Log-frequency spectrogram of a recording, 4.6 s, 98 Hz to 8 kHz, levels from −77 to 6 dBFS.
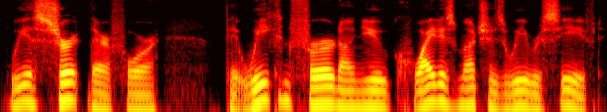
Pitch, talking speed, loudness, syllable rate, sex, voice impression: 115 Hz, 185 wpm, -19 LUFS, 6.0 syllables/s, male, masculine, adult-like, tensed, slightly bright, soft, clear, fluent, cool, intellectual, sincere, calm, friendly, reassuring, wild, kind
